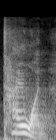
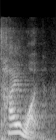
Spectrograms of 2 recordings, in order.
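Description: First: The stress is on the first syllable. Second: The same.

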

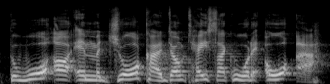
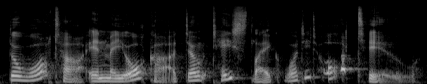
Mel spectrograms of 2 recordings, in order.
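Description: First: It is said in a rough street accent. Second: It is said in a posh, refined accent.

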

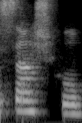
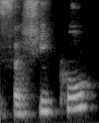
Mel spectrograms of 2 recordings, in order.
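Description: First: The middle i vowel is barely pronounced. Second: The middle i vowel is clearly pronounced. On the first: The speaker calls it right. "I'm saying Sashiko because ... the I is actually barely pronounced" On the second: The speaker calls it wrong. "a lot of people pronounce it Sashiko"

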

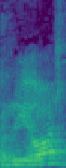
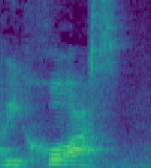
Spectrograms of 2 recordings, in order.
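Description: First: The name is said with no h sound. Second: The name is said with an h sound. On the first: "yo lo pronuncio Rioas" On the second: "pero no sé si será Rijoas"

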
